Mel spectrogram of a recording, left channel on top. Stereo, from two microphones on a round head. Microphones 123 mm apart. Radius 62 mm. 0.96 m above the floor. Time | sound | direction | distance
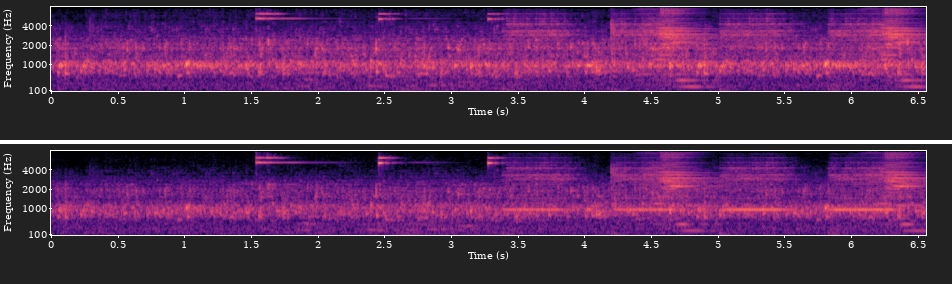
0.0 | running water | 75° left (ahead or behind) | 1.1 m
1.5 | a clink | 25° right (ahead or behind) | 5 m
3.4 | an alarm | 35° left (ahead or behind) | 4.5 m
